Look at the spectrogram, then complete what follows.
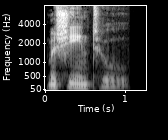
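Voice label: "machine tool", British English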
